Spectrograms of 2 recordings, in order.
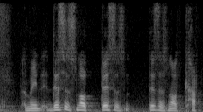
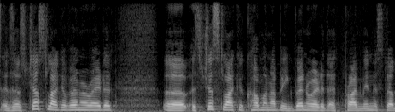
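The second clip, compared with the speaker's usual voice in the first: normal talking voice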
